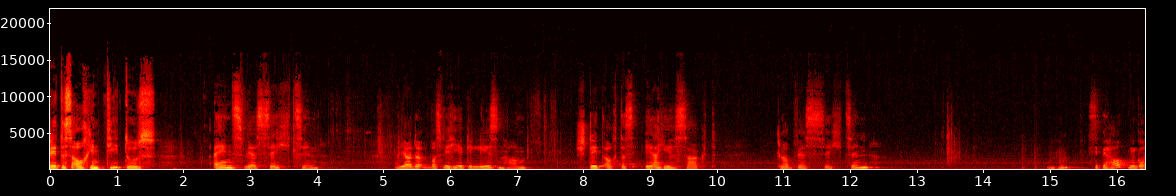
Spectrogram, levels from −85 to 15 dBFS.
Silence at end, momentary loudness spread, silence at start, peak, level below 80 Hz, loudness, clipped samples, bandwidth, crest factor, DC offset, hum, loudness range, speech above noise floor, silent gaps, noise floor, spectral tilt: 0 s; 22 LU; 0 s; -6 dBFS; -64 dBFS; -29 LUFS; under 0.1%; 16.5 kHz; 24 dB; under 0.1%; none; 11 LU; 30 dB; none; -59 dBFS; -3.5 dB/octave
